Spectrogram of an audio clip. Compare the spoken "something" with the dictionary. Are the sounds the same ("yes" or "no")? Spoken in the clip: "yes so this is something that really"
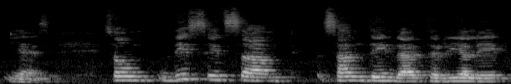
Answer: no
